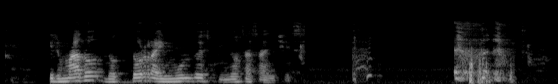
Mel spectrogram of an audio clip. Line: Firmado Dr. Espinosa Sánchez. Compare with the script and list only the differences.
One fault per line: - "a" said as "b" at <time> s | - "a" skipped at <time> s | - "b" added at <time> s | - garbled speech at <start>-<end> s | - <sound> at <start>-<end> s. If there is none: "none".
- "Raimundo" added at 1.5 s
- cough at 3.5-3.9 s
- cough at 4.5-5.2 s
